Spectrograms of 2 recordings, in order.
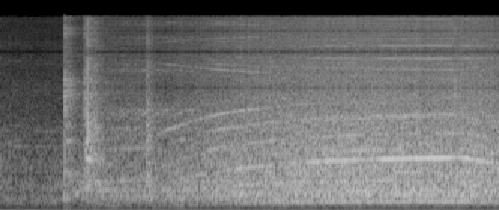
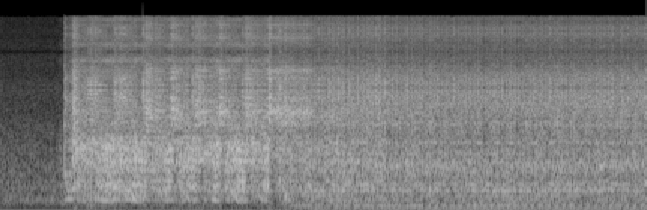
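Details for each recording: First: Old Volvo with AFI fuel injection: cranking clunks, then engine catches under a thin steady whine from a very noisy electric fuel pump; still sounds like compression on all cylinders. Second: Old Volvo with fuel injection, cold start: brief crank, a noisy fuel pump, catches almost at once, flares up then settles into an even, steady idle with no miss or knock; compression sounds present on all cylinders.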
